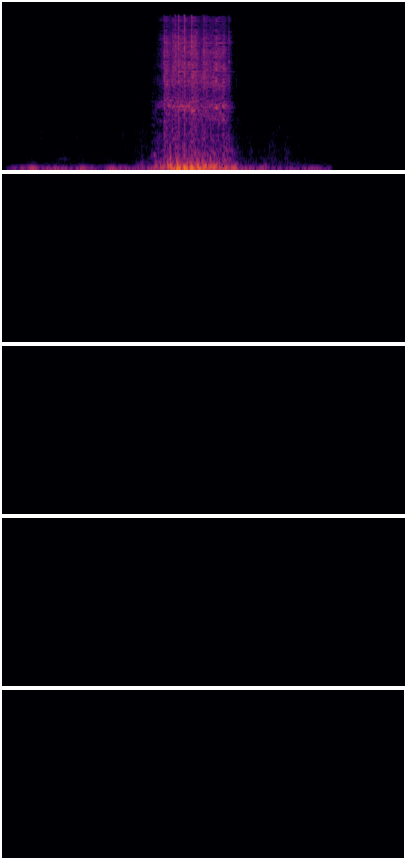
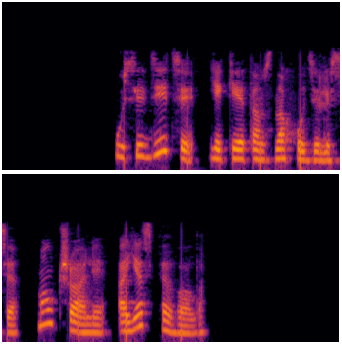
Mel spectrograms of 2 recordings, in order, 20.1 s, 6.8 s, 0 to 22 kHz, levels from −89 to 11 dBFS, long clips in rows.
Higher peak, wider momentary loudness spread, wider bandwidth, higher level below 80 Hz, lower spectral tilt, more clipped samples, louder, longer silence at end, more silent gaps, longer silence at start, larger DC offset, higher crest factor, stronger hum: second, -12 dBFS vs -2 dBFS; first, 23 LU vs 8 LU; first, 16 kHz vs 7.8 kHz; first, -46 dBFS vs -52 dBFS; second, -1.5 dB/octave vs -5.5 dB/octave; neither; second, -34 LUFS vs -18 LUFS; first, 17.75 s vs 1.35 s; second, none vs 3.63-3.73 s, 4.49-4.55 s; second, 0.25 s vs 1.15 s; neither; first, 32 dB vs 18 dB; neither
